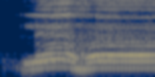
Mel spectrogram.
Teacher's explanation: ہا کے اوپر زبر کے بعد الف آ رہا ہے، ہا کو کھینچیں گے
